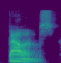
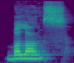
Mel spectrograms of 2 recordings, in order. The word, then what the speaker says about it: balance: It's the same as saying the word pandemic and balance. We don't pronounce it with an ah sound, but with an a sound. We do not say Pandemic. Balance. it's pandemic and balance.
